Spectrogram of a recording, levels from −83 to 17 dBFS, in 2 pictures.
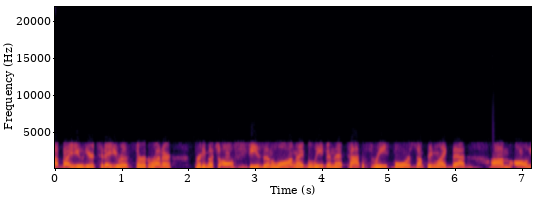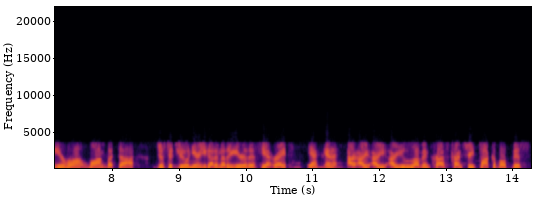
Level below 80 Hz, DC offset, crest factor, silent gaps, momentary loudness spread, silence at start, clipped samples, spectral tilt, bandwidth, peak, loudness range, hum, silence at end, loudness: -80 dBFS; under 0.1%; 16 dB; none; 4 LU; 0 s; under 0.1%; -9.5 dB/octave; 3.8 kHz; -4 dBFS; 1 LU; none; 0.15 s; -20 LUFS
